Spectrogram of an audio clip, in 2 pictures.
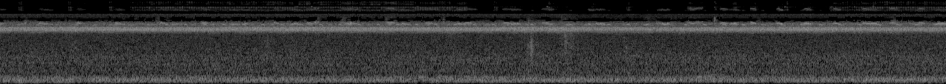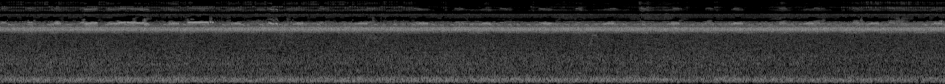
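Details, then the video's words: A cricket chorus at night, recorded in 2022. A shrill, high, even ringing carries on steadily for the whole stretch, with a fainter higher buzz above it and a quiet background rustle. "Cricket Chirp Sounds At Night"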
